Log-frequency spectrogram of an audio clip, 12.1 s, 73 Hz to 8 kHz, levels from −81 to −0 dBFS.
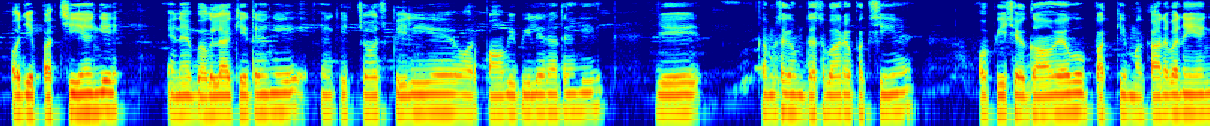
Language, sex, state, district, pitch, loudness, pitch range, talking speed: Bundeli, male, Uttar Pradesh, Jalaun, 115 Hz, -22 LUFS, 115-120 Hz, 180 wpm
